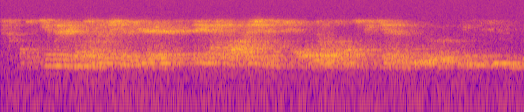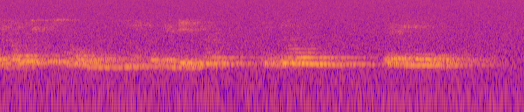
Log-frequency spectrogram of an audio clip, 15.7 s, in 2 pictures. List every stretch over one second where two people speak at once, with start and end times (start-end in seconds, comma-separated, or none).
none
